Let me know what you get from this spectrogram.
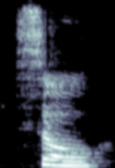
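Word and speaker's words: cent: last one is and the pronunciation is so not sent even though it is spelled like sent in english but it's so so these are the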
